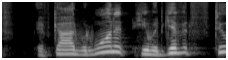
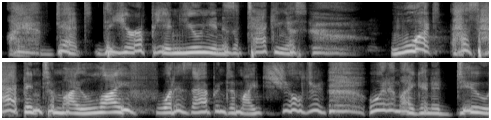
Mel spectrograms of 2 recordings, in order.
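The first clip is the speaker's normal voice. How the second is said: panicked inner cry; 4 semitones higher, 6 dB louder than usual. Retold or imitated. Overwhelmed mother retelling her panic over debt, anxious outcry. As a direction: voice climbing and louder with dread. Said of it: "And I'm like".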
